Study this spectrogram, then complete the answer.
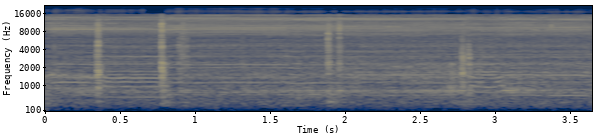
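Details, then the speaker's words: Zenith VRD208 VCR (made by JVC, same mechanism as a JVC HR-D400U) pressing play: faint scattered clicks and soft whir as the tape threads, much quieter than the JVC; normal, healthy tape loading. "Like it's the same mechanism, but listen, the Zenith is much quieter. Like when you press play, you will hear the tape loading."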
